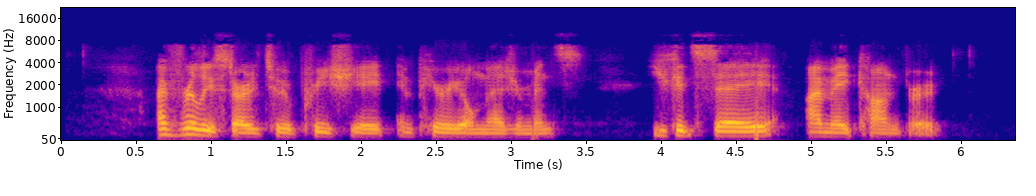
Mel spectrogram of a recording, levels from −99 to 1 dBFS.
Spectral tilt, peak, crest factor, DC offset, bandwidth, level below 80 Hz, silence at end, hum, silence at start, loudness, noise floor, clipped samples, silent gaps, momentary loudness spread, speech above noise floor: -4.5 dB/octave; -2 dBFS; 16 dB; under 0.1%; 9.6 kHz; -58 dBFS; 0.55 s; none; 0.65 s; -19 LUFS; -58 dBFS; under 0.1%; none; 13 LU; 40 dB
